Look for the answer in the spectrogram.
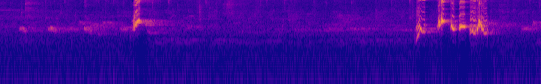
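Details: A red-whiskered bulbul described as an eager singer with pleasing phrasing gives soft chirps and a single sharp note, then a bubbly burst of rapid, tumbling whistles.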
